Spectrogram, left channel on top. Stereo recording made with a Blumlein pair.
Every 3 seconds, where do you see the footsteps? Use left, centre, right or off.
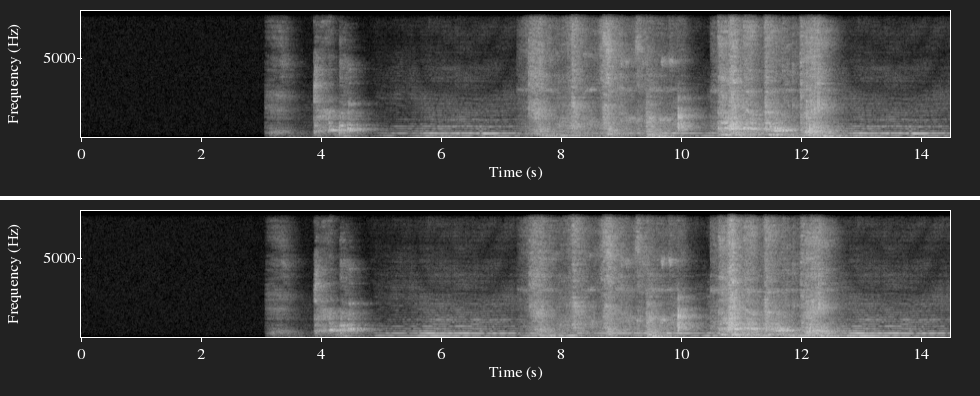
off, off, left, centre, left.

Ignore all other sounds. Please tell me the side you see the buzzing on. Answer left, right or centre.
right.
